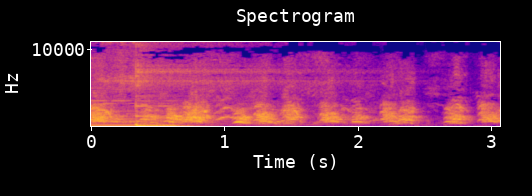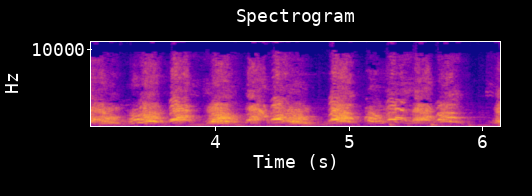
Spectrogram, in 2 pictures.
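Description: Excited Vizslas whining and yipping in a rapid run of short, high cries, several a second, as they jump up to greet a person.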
